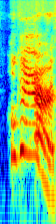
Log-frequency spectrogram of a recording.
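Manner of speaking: high, loud, exaggerated cry; loud high-pitched dismissal; dismissive shout. Real, not acted. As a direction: holler it out, brushing it off.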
